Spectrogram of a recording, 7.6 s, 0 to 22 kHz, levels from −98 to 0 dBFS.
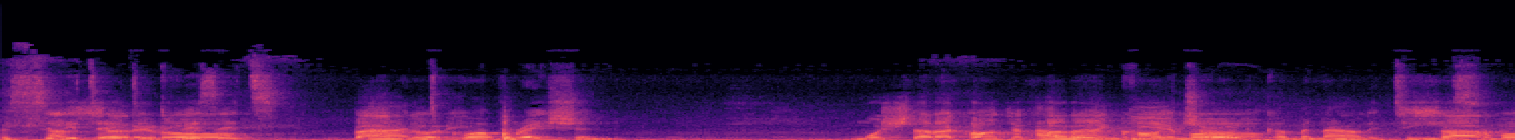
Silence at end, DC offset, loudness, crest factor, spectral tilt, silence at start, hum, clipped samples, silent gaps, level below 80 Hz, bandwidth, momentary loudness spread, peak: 0 s; under 0.1%; -29 LUFS; 18 dB; -5 dB/octave; 0 s; none; under 0.1%; none; -38 dBFS; 13.5 kHz; 18 LU; -12 dBFS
